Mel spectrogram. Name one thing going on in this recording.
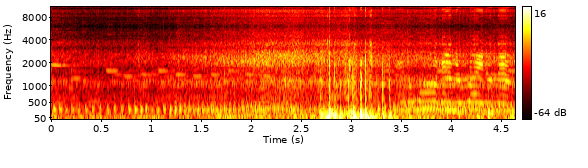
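Tyres splash through muddy puddles.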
